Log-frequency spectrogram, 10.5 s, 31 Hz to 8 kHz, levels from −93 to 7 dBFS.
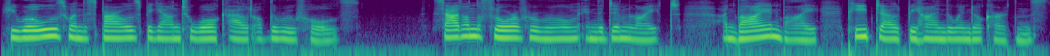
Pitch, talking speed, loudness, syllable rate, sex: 180 Hz, 195 wpm, -19 LUFS, 4.6 syllables/s, female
